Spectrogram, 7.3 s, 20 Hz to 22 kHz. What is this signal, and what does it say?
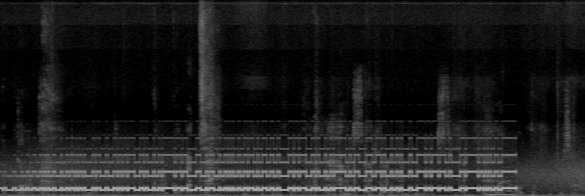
RTTY (45.45 baud, 170 Hz shift), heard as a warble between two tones, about 850 Hz centre, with the noise inside a car. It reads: … IS JEAN, QTH SPLIT, LOC EM75JI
